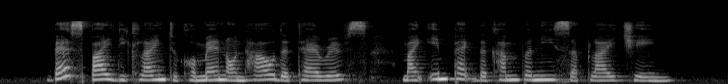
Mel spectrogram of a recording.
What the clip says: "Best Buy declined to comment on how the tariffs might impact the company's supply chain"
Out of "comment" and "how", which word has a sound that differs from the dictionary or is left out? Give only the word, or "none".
comment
